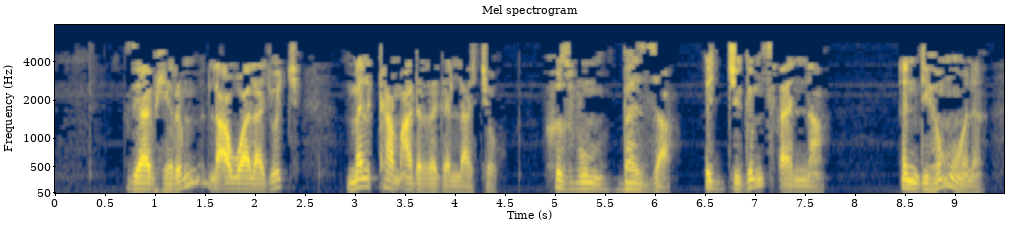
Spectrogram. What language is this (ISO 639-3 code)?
amh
